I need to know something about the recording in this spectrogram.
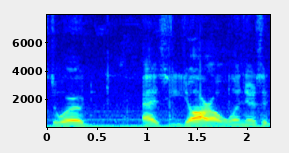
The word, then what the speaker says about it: jarl: pronounce the word as yarrow when there's a j would be like jarl you pronounce it like it's got a y yeah well i guess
